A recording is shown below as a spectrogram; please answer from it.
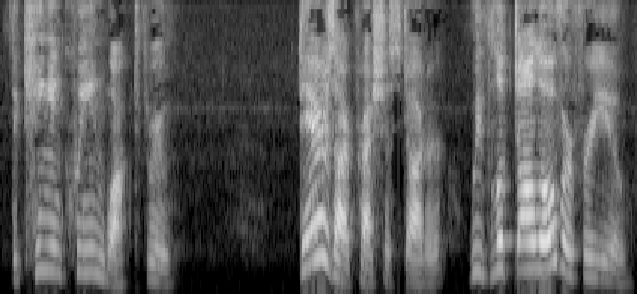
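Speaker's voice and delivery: plain reading voice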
